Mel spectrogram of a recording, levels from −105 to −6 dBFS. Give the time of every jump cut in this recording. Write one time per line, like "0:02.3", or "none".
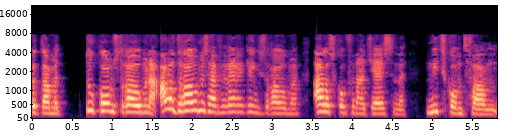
0:03.4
